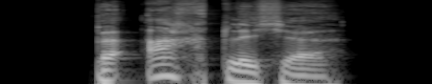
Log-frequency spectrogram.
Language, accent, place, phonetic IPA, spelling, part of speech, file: German, Germany, Berlin, [bəˈʔaxtlɪçə], beachtliche, adjective, De-beachtliche.ogg
- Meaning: inflection of beachtlich: 1. strong/mixed nominative/accusative feminine singular 2. strong nominative/accusative plural 3. weak nominative all-gender singular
